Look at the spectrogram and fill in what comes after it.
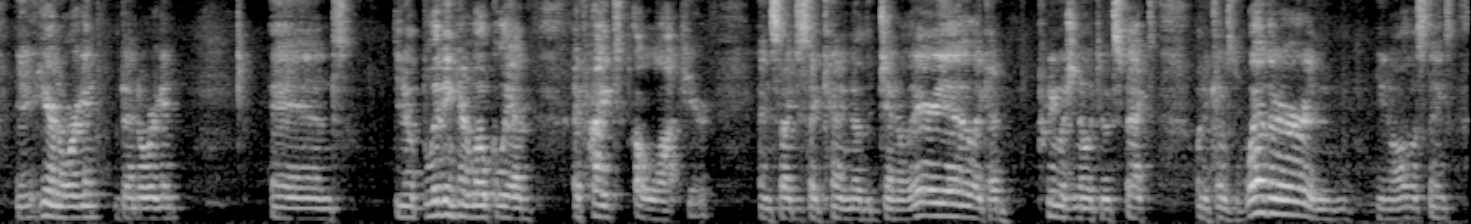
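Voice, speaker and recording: Noticeable background noise sits behind a man's voice. He has fairly high pitch and a fairly quick pace. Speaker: hiker vlogger. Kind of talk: casual talk to camera. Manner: halting, many fillers and repeats.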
